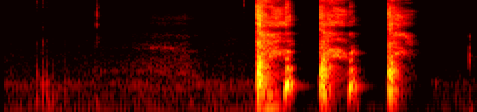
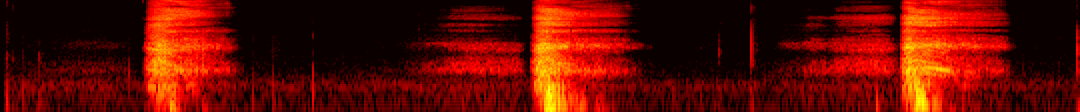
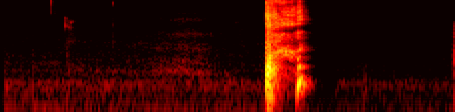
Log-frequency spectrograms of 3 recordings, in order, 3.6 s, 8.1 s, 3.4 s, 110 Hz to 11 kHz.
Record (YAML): three_cough_length: 3.6 s
three_cough_amplitude: 32767
three_cough_signal_mean_std_ratio: 0.24
exhalation_length: 8.1 s
exhalation_amplitude: 22195
exhalation_signal_mean_std_ratio: 0.31
cough_length: 3.4 s
cough_amplitude: 32768
cough_signal_mean_std_ratio: 0.17
survey_phase: beta (2021-08-13 to 2022-03-07)
age: 18-44
gender: Female
wearing_mask: 'No'
symptom_cough_any: true
symptom_runny_or_blocked_nose: true
symptom_sore_throat: true
symptom_fatigue: true
symptom_headache: true
smoker_status: Ex-smoker
respiratory_condition_asthma: false
respiratory_condition_other: false
recruitment_source: Test and Trace
submission_delay: 2 days
covid_test_result: Positive
covid_test_method: LFT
